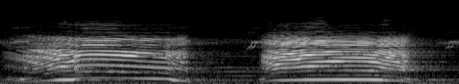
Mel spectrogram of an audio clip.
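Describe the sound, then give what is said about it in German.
Adult red deer stags roar during the rut at sunset in Cabaneros park: two long, deep, drawn-out bellows separated by a short pause, each loud, harmonically rich and sustained for over a second, with no voices present. “Die ersten erwachsenen Hirsche röhren, da nun die Rehe brünftig sind.”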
